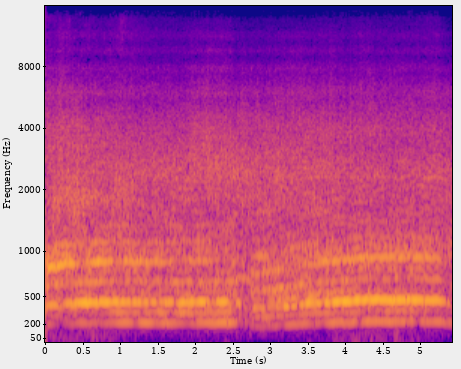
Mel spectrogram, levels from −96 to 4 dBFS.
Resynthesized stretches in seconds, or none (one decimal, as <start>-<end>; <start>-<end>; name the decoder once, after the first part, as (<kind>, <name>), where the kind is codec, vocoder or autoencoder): 0.0-0.7 (vocoder, BigVGAN v2); 1.6-4.8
